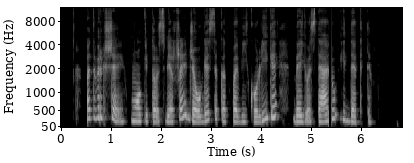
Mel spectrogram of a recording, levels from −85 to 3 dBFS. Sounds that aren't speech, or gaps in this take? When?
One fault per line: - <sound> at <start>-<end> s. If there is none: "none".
- dropout at 5.4-5.4 s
